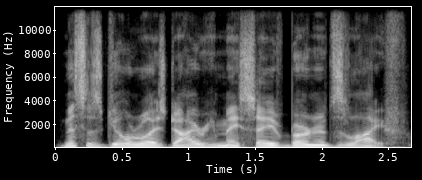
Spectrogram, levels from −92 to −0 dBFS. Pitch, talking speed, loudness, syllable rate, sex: 135 Hz, 155 wpm, -15 LUFS, 3.9 syllables/s, male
